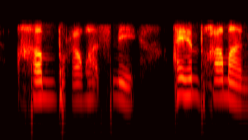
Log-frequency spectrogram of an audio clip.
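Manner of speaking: acted shouting at top of voice. Retelling how a teacher in a program suddenly shouted out, retelling a full-voice shout. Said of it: "he started shouting at the top of his voice".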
